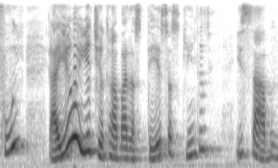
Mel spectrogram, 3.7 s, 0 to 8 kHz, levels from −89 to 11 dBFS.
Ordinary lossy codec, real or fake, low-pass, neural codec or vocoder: Opus, 64 kbps; real; 7.2 kHz; none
